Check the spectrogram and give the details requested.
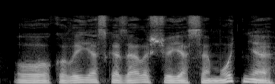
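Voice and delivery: plain reading voice

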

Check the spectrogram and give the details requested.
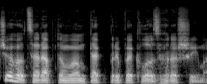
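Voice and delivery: ordinary delivery

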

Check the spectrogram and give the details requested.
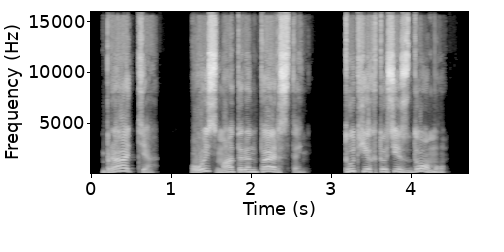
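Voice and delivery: joyful, glad, high-pitched exclamation. Narrator reading the eldest brother on finding their mother's ring, joyful exclamation. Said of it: "радісно вигукнув найстарший брат".

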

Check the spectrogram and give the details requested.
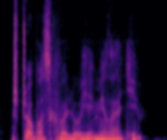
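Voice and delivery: ordinary delivery

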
